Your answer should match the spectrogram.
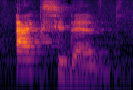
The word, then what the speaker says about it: accident: Per esempio, se voglio dire incidente, magari un italiano dirà accident, accident. Questo suono non c'è, non deve essere lì. Fate morire il suono prima di arrivare a quel accident.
